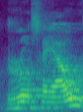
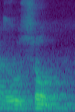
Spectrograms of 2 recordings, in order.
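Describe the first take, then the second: First: It is read letter by letter, Spanish-style. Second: It is said with French pronunciation. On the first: "se escribe" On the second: "pero se pronuncia"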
